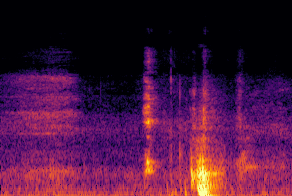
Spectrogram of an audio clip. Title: Some covered sneezes ￼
